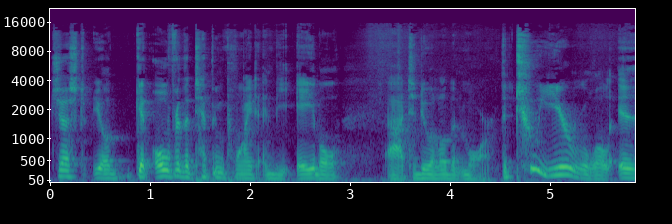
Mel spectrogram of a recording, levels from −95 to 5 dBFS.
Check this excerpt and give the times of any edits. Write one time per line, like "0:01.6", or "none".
0:04.5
